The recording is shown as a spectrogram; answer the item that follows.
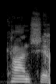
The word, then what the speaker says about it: Khonshu: uh, Kenosha, uh, Keno, um, I can't even say his name. Khonshu. – Khonshu.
